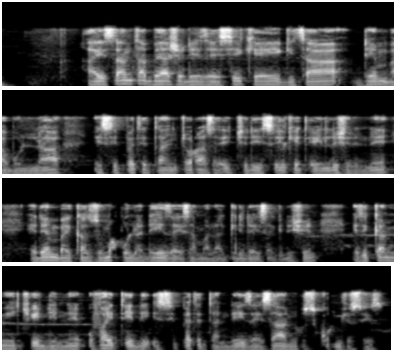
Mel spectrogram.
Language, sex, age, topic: Gamo, male, 18-24, government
